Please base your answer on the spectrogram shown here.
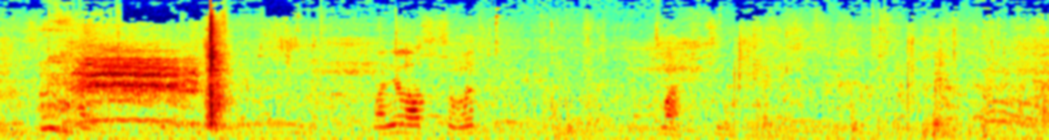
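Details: Mare from Satu Mare gives one loud tremulous whinny in the first second and a half, followed by a sharp knock, then scattered voices of people talking nearby.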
